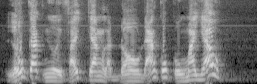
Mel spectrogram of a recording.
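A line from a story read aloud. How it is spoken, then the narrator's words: Furious loud shout. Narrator (Vietnamese): Hoa Sĩ Kiệt giận dữ thét to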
